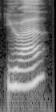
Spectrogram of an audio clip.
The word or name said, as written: yuan2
